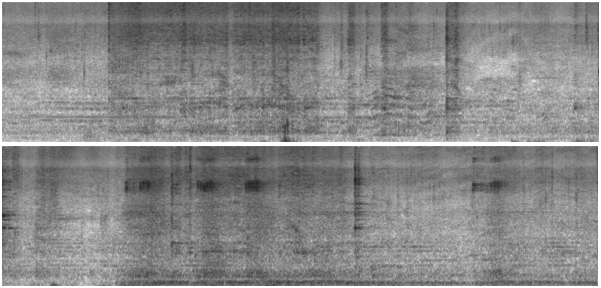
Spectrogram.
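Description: Steel ladle stirring peas masala in a steel cooking pot, with a few sharp knocks of metal on metal. About nine seconds in, a steady, louder low rumbling noise comes in and holds.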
